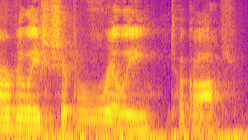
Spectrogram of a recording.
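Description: Audible room echo fills the recording. Through it, a woman talks. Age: 30s. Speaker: podcast co-host, aspiring actress. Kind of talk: casual chat. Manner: giggly, laughing often.

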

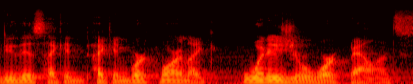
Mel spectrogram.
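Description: A man with a normal speaking voice talks at a fairly low pitch. His pitch varies in an ordinary way. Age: 50s. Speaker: firefighter and union rep. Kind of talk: casual chat.

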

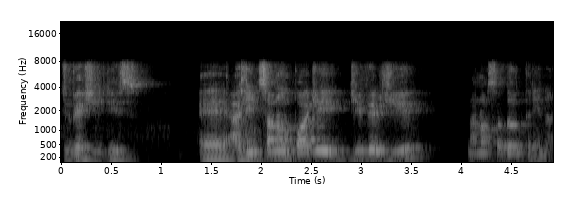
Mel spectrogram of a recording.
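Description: This man speaks at a fairly slow pace, and audible room echo follows his words. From Brazil, São Paulo. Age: 40s. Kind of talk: interview; sermon.

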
